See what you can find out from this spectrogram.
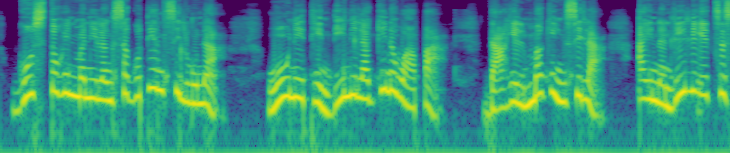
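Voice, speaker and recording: High-pitched woman narrating a drama. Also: darkish tone, no room sound, studio quality. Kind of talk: scripted dramatic story narration.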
